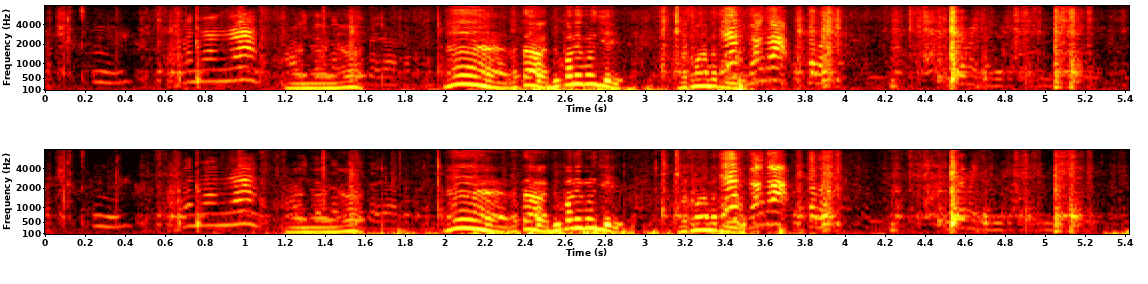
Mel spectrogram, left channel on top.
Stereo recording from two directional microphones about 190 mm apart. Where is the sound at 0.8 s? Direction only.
35° right (ahead or behind).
